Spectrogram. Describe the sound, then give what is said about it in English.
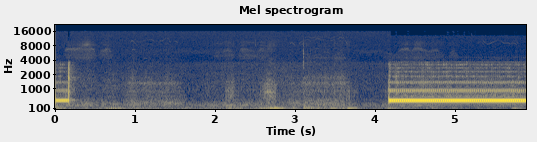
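Telephone keypad dialing tones: a brief electronic phone tone at the start, a quiet stretch with faint handling noise, then a loud, steady tone that holds to the end. “usually when you call your dad, I edit out the 20 minutes it takes for you to like dial and ringing and all that shit.”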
